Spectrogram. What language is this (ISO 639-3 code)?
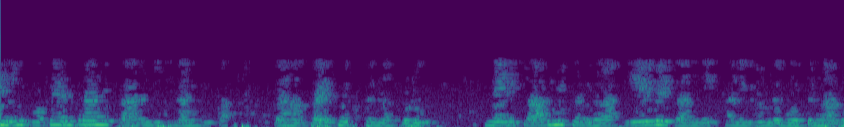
tel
